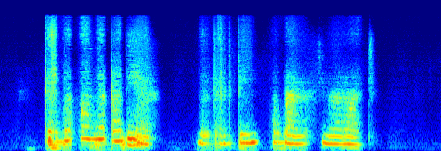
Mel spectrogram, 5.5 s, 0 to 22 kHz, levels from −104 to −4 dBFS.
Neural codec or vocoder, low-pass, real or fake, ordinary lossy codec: codec, 44.1 kHz, 0.9 kbps, DAC; 14.4 kHz; fake; AAC, 64 kbps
